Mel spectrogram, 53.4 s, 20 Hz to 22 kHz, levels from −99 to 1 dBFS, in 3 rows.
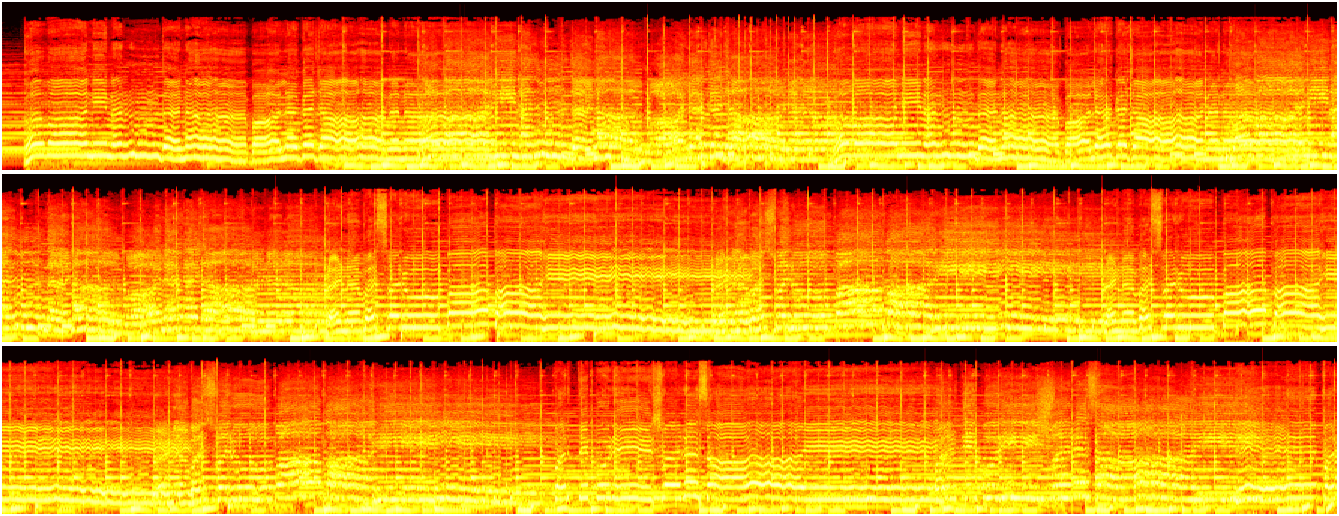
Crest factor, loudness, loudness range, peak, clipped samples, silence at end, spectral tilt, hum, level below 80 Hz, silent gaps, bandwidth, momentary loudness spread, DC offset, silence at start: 8 dB; -8 LUFS; 2 LU; 0 dBFS; under 0.1%; 0 s; -5.5 dB/octave; none; -26 dBFS; none; 16.5 kHz; 3 LU; 0.3%; 0 s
